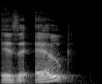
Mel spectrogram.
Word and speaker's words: Elg: How would you say it anyway? Is it Elg? – Elg.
